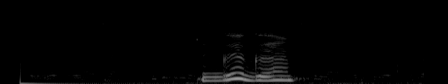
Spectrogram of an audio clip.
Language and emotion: Russian, sad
